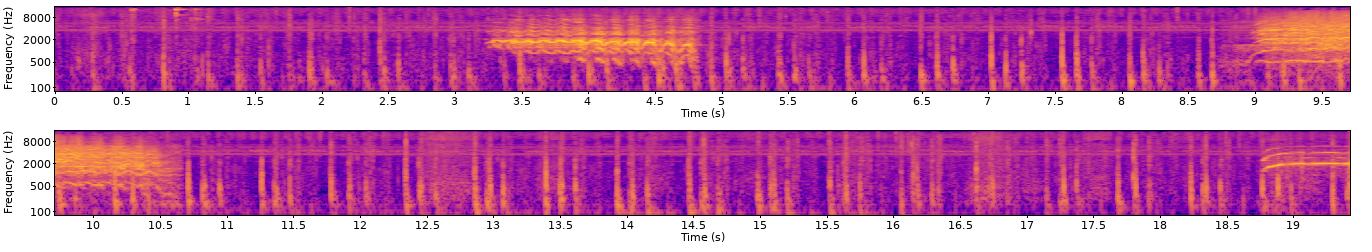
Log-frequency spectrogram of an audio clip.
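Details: Horse neighing twice, a short harsh whinny near the start and a broader, noisier one midway, over steady clip-clop of hooves throughout and a brief rising tone at the very end.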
